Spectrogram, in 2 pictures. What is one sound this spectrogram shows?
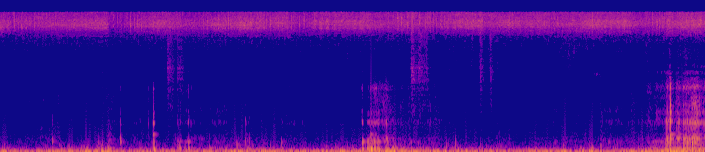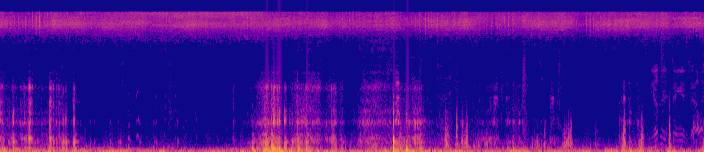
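Wind blows softly.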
